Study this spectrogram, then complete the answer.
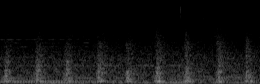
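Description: An armored train in the game Last Train Home rolls to a halt, with a steady low rumble carrying rhythmic wheel clacks roughly every half second and a faint hiss above.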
